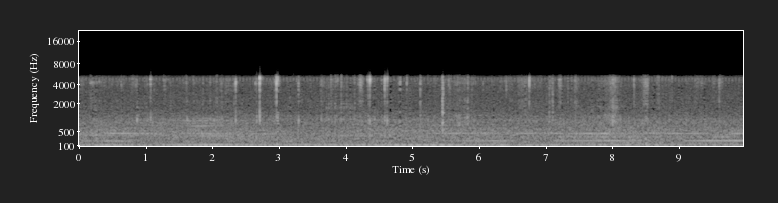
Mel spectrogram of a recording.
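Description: Wild hedgehog eating: irregular small crunching clicks, a few sharper ones about three and four seconds in, over a steady low hum.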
